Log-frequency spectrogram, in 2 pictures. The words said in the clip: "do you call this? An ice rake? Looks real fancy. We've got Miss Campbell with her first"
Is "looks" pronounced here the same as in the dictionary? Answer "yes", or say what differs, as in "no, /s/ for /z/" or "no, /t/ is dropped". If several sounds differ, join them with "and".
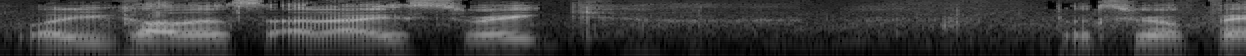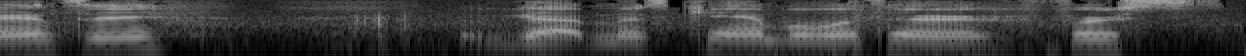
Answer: no, /w/ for /l/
